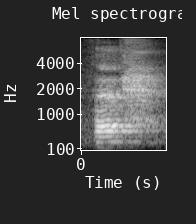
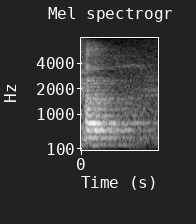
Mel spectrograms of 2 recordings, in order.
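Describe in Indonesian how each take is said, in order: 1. Berakhir dengan bunyi h berdesah yang jelas. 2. Berakhir tanpa bunyi h berdesah yang jelas. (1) "Tu kena bunyi macam tu. Ha tu" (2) "kadang-kadang bunyi fath"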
